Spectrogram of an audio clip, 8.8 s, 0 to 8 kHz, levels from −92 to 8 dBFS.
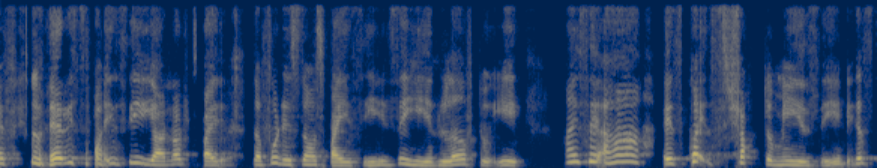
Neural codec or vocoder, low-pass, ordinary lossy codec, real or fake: codec, 16 kHz, 8 kbps, FreqCodec, smaller model; none; none; fake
